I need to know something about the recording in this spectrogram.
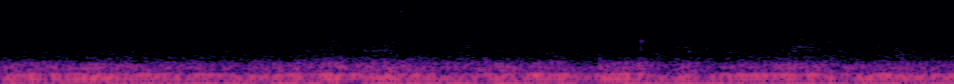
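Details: Purring pet cat under a stroking hand, a continuous deep rumble with faint soft clicks and rustles above it.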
